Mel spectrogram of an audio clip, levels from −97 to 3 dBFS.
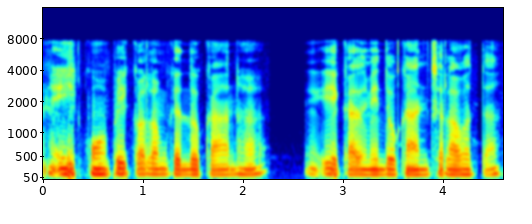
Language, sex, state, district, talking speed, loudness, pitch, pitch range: Bhojpuri, male, Bihar, Muzaffarpur, 130 wpm, -17 LUFS, 110 Hz, 105-115 Hz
